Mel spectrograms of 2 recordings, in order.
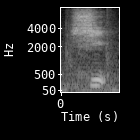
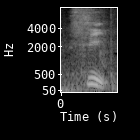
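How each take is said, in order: First: The syllable begins with an sh sound. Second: The syllable begins with a plain s sound. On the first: The speaker calls it right. "You pronounce it and write it as shi" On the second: The speaker calls it wrong. "you don't pronounce it or write it as si, like S and I"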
